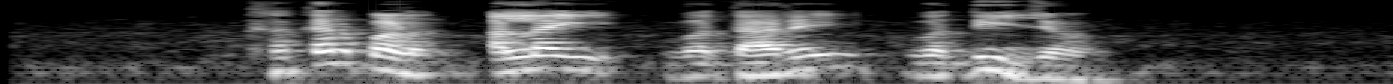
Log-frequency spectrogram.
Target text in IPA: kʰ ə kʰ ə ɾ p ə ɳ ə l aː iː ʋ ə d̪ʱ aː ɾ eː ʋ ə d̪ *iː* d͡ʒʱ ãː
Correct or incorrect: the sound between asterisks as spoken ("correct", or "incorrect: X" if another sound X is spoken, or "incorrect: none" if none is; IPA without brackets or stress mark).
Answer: correct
